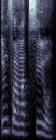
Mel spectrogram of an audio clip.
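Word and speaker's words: Information: এরপর হচ্ছে টে, ই, ও, এন, এই তিন চারটে যখন একসাথে থাকবে তখন তার উচ্চারণটা হবে শিওন, শিওন, যেমন ইনফরমাসিওন, ইনফরমাসিওন, ঠিক আছে?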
